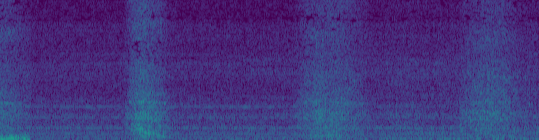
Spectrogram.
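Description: A person blowing short puffs of breath onto the small propeller of a wind-powered LED light bar to spin it and light the LEDs. There are four puffs, about every one and a half to two seconds, and the first also buffets the microphone with a low rumble.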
